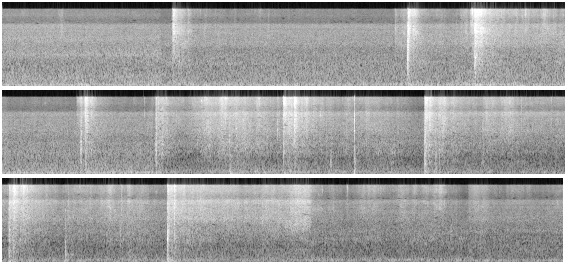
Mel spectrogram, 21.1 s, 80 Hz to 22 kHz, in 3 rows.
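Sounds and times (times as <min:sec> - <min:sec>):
leaves rustling: 0:00.0 - 0:21.0
machete chopping undergrowth: 0:04.9 - 0:06.7, 0:08.0 - 0:17.9.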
